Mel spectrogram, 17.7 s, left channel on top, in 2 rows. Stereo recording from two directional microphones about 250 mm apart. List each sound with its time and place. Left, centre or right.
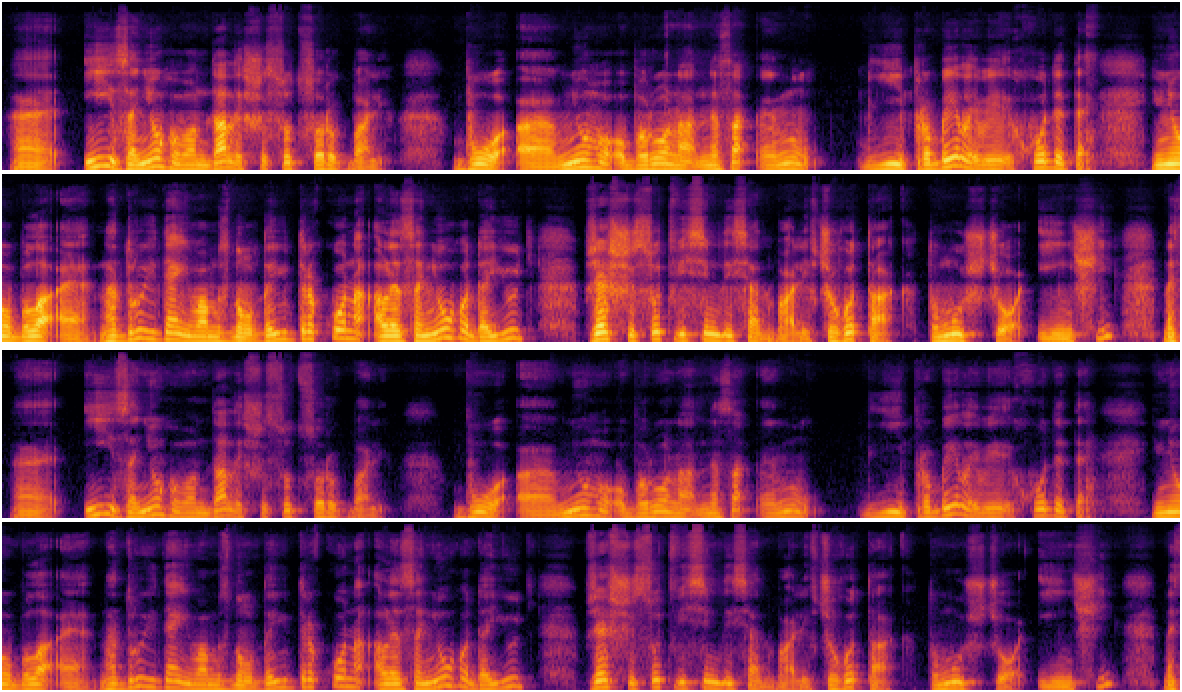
0.1 s speech: centre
